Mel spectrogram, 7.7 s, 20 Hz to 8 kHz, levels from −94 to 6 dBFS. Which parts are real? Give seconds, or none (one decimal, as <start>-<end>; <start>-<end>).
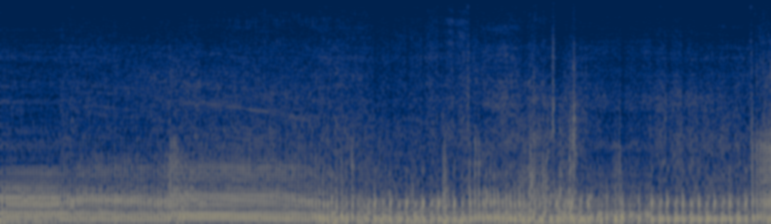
0.0-5.9; 6.5-7.7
